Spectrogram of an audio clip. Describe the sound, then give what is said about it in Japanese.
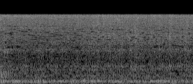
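Chicken sizzles steadily in a frying pan, a dense, continuous hiss with crackling texture that holds even throughout, with no voices over it. “焼き加減のコツとしてはですねあの皮から焼くことですね鶏肉の美味しい焼き方って皮はやっぱり分厚くて熱が通りにくいので皮を焼いてまず油を落とし”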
